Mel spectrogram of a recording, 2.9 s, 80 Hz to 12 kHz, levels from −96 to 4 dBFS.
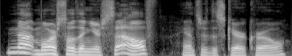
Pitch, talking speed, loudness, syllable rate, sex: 160 Hz, 165 wpm, -17 LUFS, 5.1 syllables/s, male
